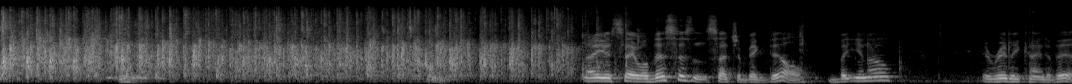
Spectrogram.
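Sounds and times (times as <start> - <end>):
crowd applauding the inventor of a boot design: 0.0 - 6.4
speech: 5.8 - 9.1, 9.8 - 10.7.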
